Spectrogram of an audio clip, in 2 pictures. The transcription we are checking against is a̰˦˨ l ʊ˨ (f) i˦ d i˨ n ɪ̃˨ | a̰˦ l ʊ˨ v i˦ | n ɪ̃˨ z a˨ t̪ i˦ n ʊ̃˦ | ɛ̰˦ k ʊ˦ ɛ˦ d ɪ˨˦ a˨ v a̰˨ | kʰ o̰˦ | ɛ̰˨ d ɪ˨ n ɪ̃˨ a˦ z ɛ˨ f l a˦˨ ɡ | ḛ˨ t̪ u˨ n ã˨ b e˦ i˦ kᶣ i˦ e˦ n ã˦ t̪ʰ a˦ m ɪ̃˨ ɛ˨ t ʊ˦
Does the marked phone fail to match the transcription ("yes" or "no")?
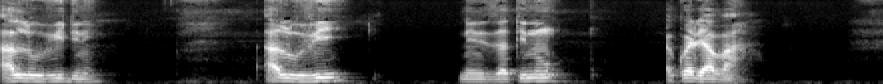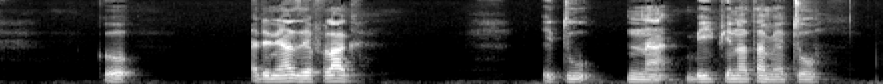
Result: yes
